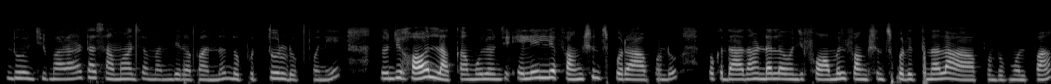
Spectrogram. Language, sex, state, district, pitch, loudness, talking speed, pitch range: Tulu, female, Karnataka, Dakshina Kannada, 250 Hz, -28 LUFS, 155 wpm, 230-270 Hz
